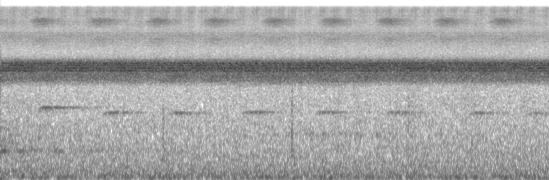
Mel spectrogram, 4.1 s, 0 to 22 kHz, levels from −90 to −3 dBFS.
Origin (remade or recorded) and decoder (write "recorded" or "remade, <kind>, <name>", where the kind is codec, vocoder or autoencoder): remade, vocoder, BigVGAN v2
